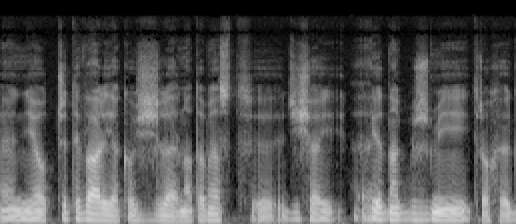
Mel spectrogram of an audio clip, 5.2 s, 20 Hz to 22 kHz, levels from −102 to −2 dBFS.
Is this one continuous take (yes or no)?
no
